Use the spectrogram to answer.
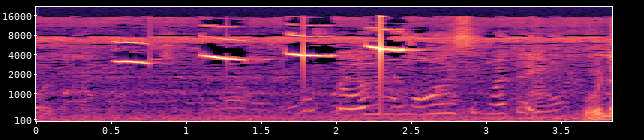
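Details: Black-bellied seedeater kept in a cage in Recife, eating estrelinha seeds on 30 July 2021, utters a series of thin, steady whistles climbing in pitch, followed by softer chirps, a click and background television voices.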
